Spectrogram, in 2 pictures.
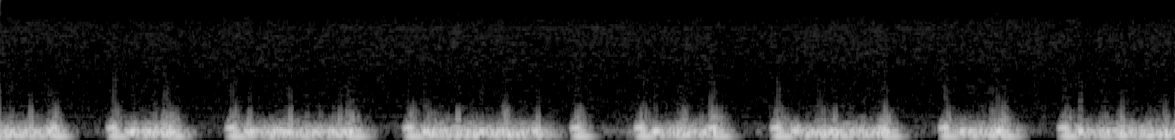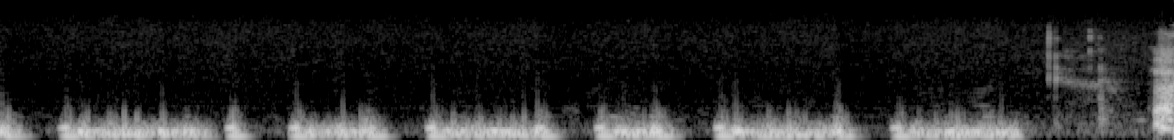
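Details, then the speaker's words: Mitral stenosis with atrial fibrillation: totally irregular rhythm, no presystolic murmur, and a rumbling mid-diastolic murmur whose length varies from beat to beat. "تعالوا نسمع سوا حالة ماترال ستينوزيس مع اتريال فابريليشن. لاحظوا ان الريزم is totally irregular، وان مفيش بري سيستوليك مامر، وان الميد دايستوليك مامر بيختلف طولها من بيت للتاني."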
